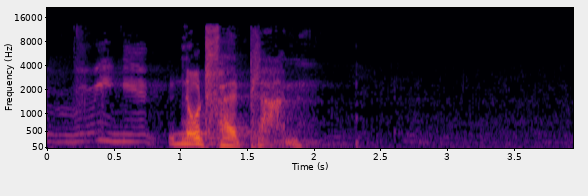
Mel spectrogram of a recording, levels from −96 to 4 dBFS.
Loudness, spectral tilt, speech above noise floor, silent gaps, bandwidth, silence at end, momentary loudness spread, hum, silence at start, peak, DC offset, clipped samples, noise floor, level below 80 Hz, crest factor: -40 LUFS; -5 dB/octave; 33 dB; none; 13 kHz; 1.9 s; 17 LU; none; 0 s; -22 dBFS; under 0.1%; under 0.1%; -72 dBFS; -68 dBFS; 22 dB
